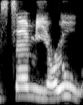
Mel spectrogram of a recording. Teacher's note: पेश में हमने पढ़ा है होठों को गोल कर देंगे हम, तो आप जैसे ही आइन पढ़ेंगे आपके होंठ गोल हो जाएंगे।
